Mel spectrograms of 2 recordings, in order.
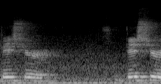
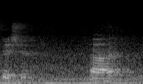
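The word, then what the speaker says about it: Buescher: But we're Bastrop State Park, and Bisher is spelled Buscher, by the way, it's German. So I'm talking about Buscher State Park, have you seen that written down? Pronounced Bisher.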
